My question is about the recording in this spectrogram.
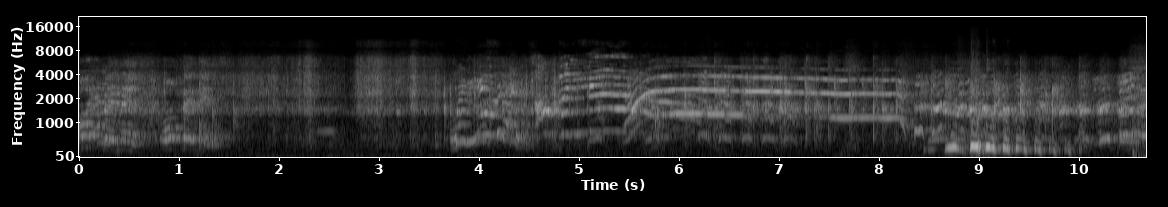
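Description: A young boy's excited high-pitched shriek, gliding up and then held for about three seconds, with talking around it.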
